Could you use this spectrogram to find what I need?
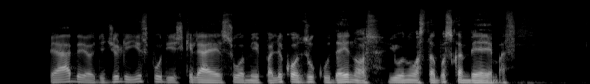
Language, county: Lithuanian, Alytus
